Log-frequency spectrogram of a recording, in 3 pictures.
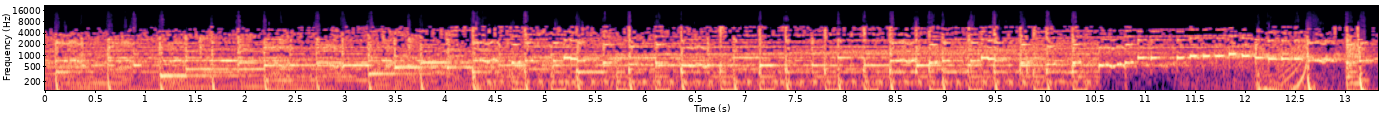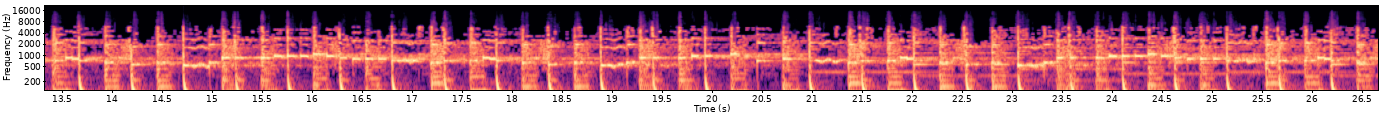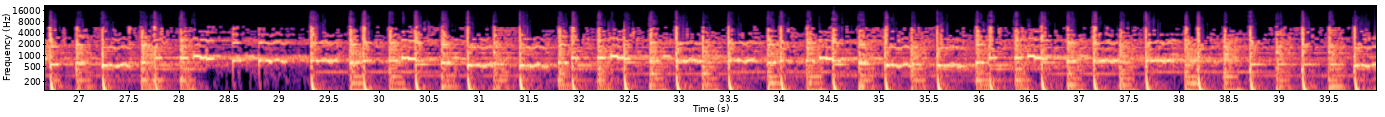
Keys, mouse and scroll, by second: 0.4 click, 3.6-4.2 scroll down 2, 4.2 click, 4.8 scroll up 3, 5.5 drag, 8.9-10.3 scroll down 4, 10.3 click, 10.5-11.2 scroll up 3, 11.2 click, 11.5-14.1 typing, 12.0 shift+middle click, 14.7 scroll down 2, 14.8 shift+middle click, 15.3 shift+d, 15.9 KP_0, 17.2 g, 18.9 shift+d, 23.3 click, 24.4 click, 26.2-26.7 scroll down 2, 26.7 middle click, 27.0-27.5 scroll down 3, 27.5 drag, 27.9 KP_3, 28.3-28.7 scroll up 2, 28.7 g, 29.2 KP_0, 29.7-30.1 scroll up 1, 30.1 g, 33.0-33.5 scroll up 2, 33.6 drag, 34.0 click, 34.2 scroll down 6, 35.0 scroll down 2, 35.1 click, 36.3 click, 36.6-37.2 scroll down 12, 37.2 click, 37.4-38.0 scroll up 10, 38.0-38.6 scroll up 5, 38.6 scroll up 2.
